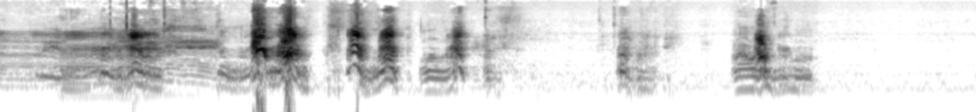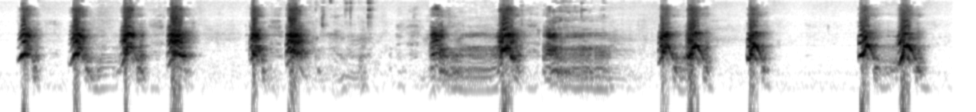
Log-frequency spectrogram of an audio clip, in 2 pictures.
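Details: Lucky, a pet dog playing with his little brother, gives sharp, loud barks in bursts, mixed with growly play vocalizations and short pauses of silence between clusters.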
